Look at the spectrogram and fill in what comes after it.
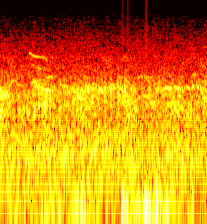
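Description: Small birds chirping, over a low rumble with thumps on the microphone that are strongest a little past the middle.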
